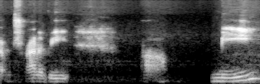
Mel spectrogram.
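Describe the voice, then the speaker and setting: A soft-spoken woman with a bright, sharp tone, a very deep, low pitch, a fairly slow pace and a Virgin Islands accent. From US Virgin Islands, St Thomas. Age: 40s. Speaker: life and finance coach. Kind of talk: casual live stream talk. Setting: live video stream.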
